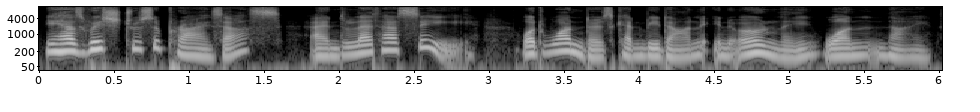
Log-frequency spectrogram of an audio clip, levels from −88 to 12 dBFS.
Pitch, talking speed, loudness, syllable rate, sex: 165 Hz, 190 wpm, -21 LUFS, 4.4 syllables/s, female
